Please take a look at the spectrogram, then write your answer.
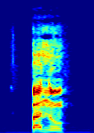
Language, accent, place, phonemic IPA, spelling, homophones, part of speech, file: French, France, Lyon, /pa.no/, paonneau, panneau / panneaux / paonneaux, noun, LL-Q150 (fra)-paonneau.wav
- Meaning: young peacock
